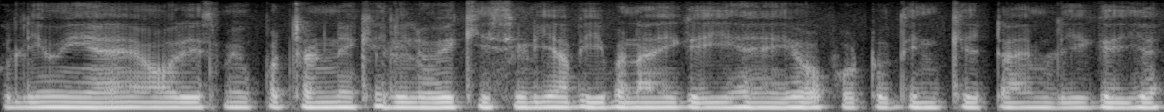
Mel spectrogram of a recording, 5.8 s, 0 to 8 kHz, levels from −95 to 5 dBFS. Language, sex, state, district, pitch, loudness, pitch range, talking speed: Hindi, male, Himachal Pradesh, Shimla, 135 Hz, -15 LUFS, 130-135 Hz, 245 wpm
